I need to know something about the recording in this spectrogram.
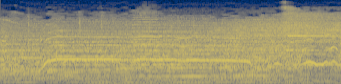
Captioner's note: crowd screaming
